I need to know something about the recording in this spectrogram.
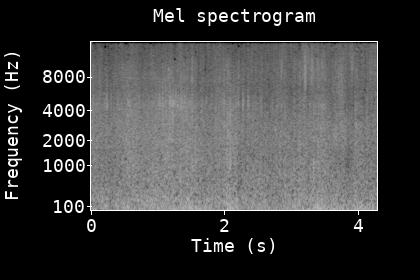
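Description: Strong wind buffeting the microphone: a loud, steady low rumble.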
